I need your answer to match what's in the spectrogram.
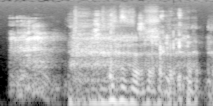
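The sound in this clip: Someone clears their throat with a harsh, gravelly rasp: a short rough burst, then a longer rumbling clear.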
